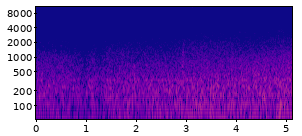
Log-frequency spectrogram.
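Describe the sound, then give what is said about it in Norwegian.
Ocean waves roll softly onto a beach, a dense, hissing roar with a brief dip before building again, fully filling the scene, with no voices. “Hør havet. Bølgene som rytmisk kommer og går.”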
